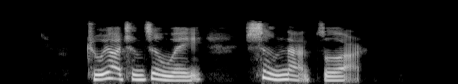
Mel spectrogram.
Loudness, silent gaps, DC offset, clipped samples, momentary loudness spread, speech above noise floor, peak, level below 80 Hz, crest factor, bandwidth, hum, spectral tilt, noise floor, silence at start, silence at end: -14 LUFS; none; under 0.1%; under 0.1%; 12 LU; 66 dB; -2 dBFS; -56 dBFS; 14 dB; 8 kHz; none; -4 dB/octave; -80 dBFS; 0.85 s; 1 s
